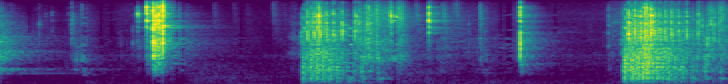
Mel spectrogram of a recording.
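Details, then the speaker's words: Vintage John Deere chainsaw from a roadside free pile, has spark: short bursts of firing between pulls, each dying within a second; fuel starvation from a faulty carburetor, pull start also needing repair. "Yeah, we're not getting anything. So we got a pull start to deal with, a carburetor to deal with, and then we'll figure out anything else besides that."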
